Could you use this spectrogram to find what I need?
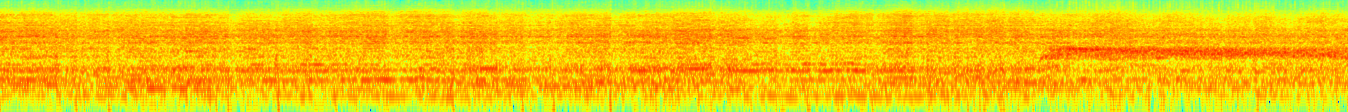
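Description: A loud distorted electric guitar plays heavy chords.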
